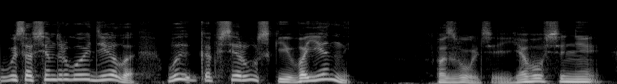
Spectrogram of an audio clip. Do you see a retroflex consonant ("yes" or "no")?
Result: no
